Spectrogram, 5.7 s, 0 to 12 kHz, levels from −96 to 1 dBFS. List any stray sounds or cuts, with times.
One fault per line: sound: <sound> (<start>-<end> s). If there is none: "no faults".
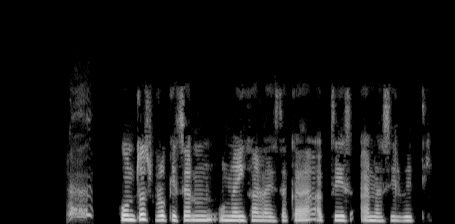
sound: bark (0.8-1.2 s)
